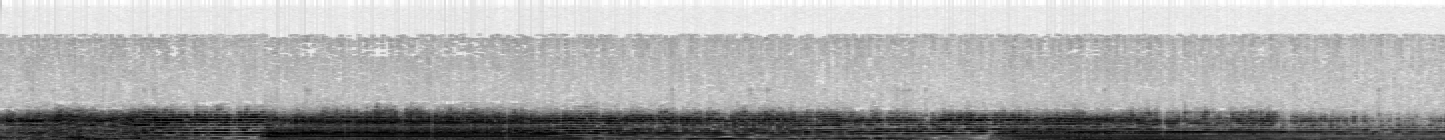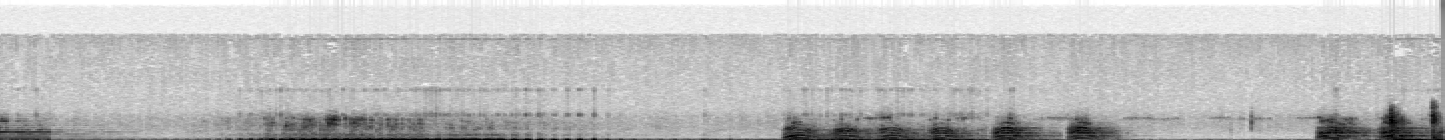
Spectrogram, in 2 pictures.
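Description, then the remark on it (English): A dog barks several times in a rapid, loud burst near the end, after a stretch of sustained droning tones and a low rumbling noise. No one speaks. “It's all right, Bate. You can stop barking.”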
